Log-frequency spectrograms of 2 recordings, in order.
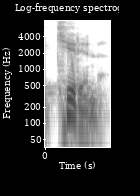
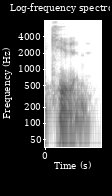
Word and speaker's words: kitten: kitten but don't say kitten I cannot pronounce these T's as a fast D I cannot say a kitten it's kitten or more commonly kitten no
